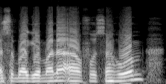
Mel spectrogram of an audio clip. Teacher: Kemudian di sini ada nun mati bertemu fa sebagaimana anfusahum ya sebagaimana anfusahum yaitu bagaimana kita membacanya kita membacanya menyamarkan nunnya kepada huruf fa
